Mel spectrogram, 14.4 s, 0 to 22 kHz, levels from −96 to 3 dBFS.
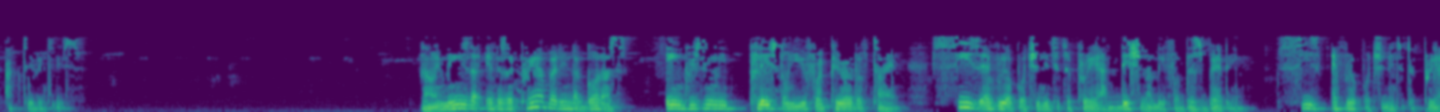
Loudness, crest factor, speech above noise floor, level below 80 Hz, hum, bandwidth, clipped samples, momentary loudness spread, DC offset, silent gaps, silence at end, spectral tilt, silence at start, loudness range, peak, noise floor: -27 LUFS; 22 dB; 53 dB; -52 dBFS; none; 6 kHz; under 0.1%; 15 LU; under 0.1%; none; 0 s; -5 dB/octave; 0.05 s; 5 LU; -6 dBFS; -80 dBFS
